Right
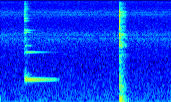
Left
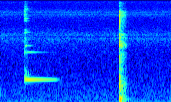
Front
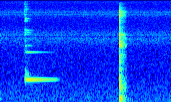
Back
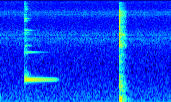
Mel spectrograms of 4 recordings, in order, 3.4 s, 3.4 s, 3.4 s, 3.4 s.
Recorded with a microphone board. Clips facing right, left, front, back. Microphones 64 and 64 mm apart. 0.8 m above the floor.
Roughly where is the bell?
Behind left.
